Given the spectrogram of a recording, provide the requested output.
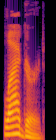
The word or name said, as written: Laggard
